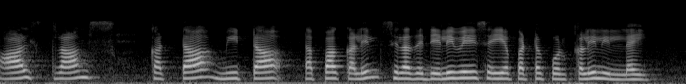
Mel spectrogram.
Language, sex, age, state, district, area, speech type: Tamil, female, 18-30, Tamil Nadu, Erode, rural, read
